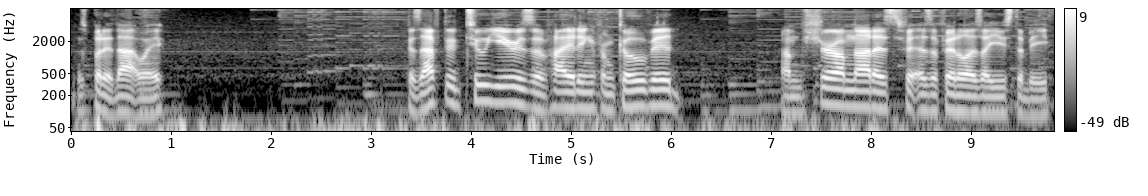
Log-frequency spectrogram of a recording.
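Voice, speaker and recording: A man's voice: fairly low pitch, unhurried, pauses often, fairly bright tone. A young adult man, chatting informally and slangily to viewers as a live streamer. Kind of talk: casual livestream chat with viewers. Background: music playing.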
